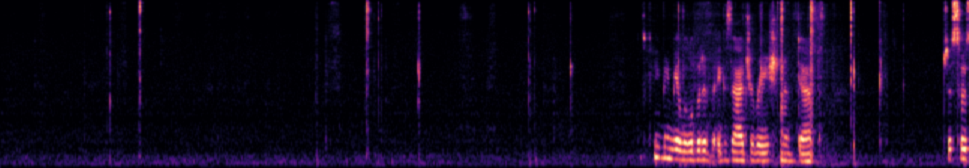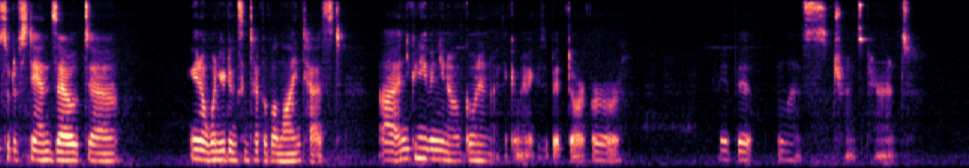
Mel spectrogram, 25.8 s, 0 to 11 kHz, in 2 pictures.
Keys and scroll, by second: 11.7 shift+m.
